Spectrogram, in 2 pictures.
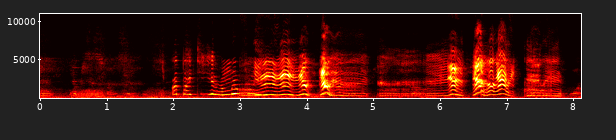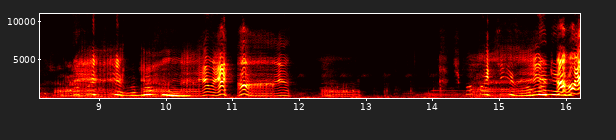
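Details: A month-old, 300-gram Miniature Pinscher puppy gives shrill, squeaky yaps and little growls while a man talks softly.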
